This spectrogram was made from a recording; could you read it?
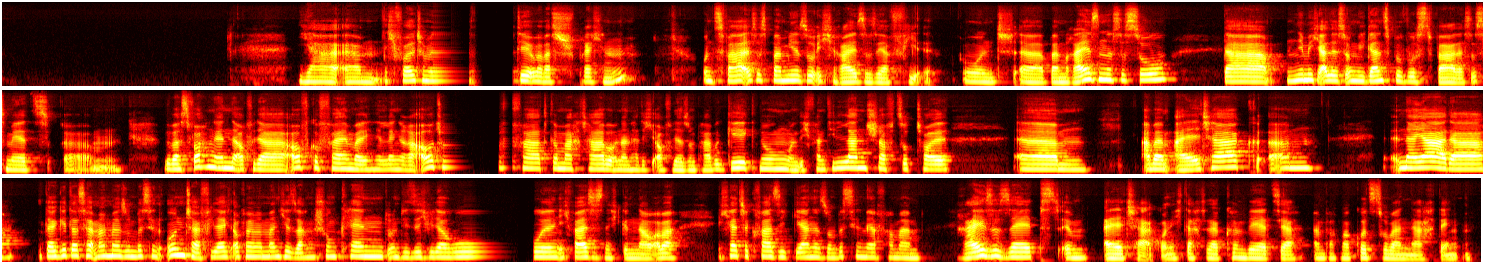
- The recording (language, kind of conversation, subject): German, advice, Wie kann ich im Alltag kleine Freuden bewusst wahrnehmen, auch wenn ich gestresst bin?
- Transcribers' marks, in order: distorted speech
